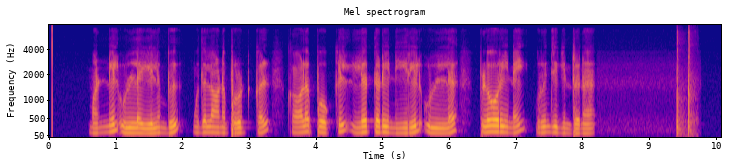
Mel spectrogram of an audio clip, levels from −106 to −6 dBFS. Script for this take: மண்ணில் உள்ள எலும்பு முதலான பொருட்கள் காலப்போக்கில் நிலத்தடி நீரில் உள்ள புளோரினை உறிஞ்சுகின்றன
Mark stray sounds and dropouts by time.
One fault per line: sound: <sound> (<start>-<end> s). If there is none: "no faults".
sound: thud (9.4-9.8 s)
